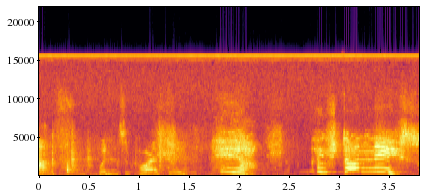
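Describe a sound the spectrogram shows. A young boy speaks nearby.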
